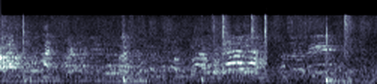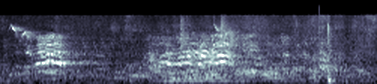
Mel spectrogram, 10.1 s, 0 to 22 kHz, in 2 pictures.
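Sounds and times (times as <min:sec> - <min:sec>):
players shouting: 0:00.0 - 0:01.2, 0:07.0 - 0:08.6.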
